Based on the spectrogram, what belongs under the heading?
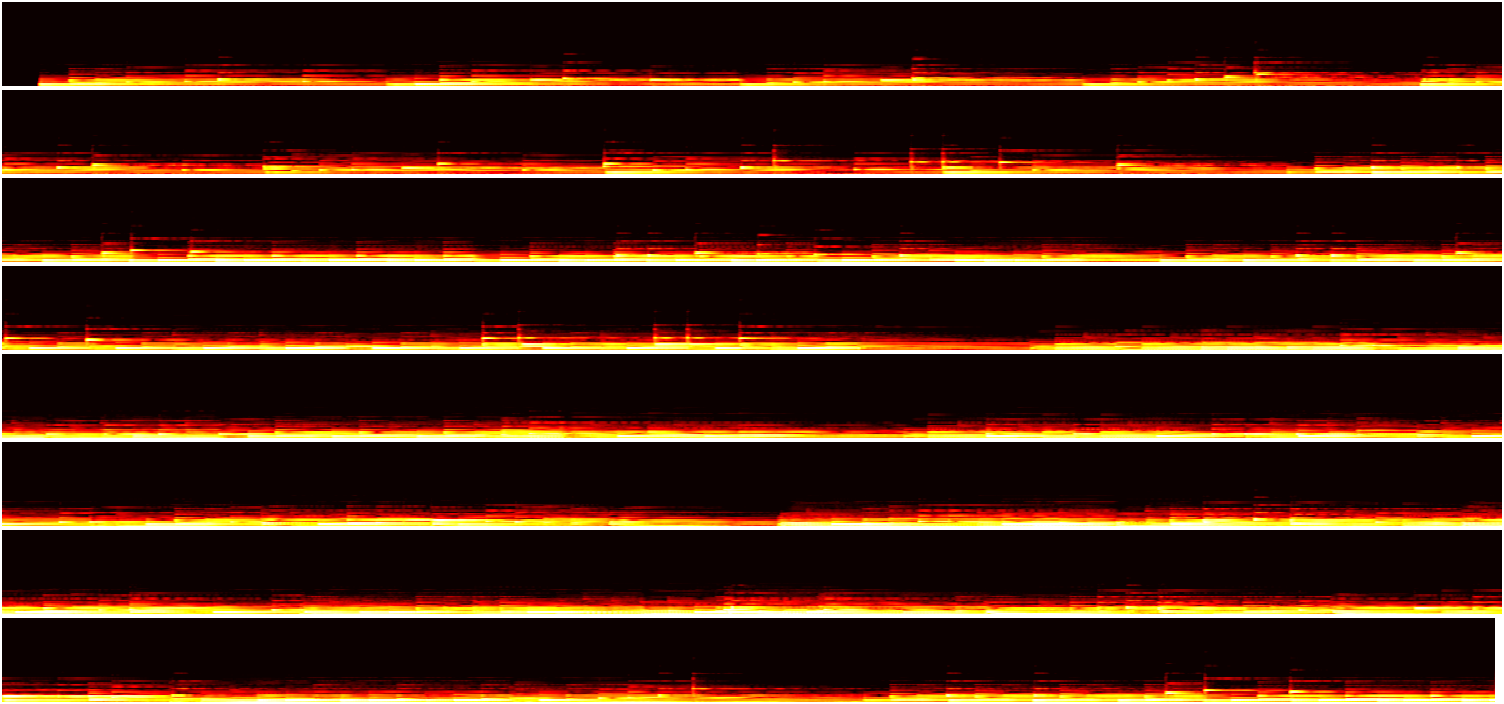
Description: Laughter and Tears – Piano Melody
